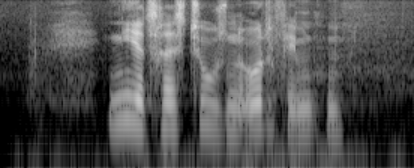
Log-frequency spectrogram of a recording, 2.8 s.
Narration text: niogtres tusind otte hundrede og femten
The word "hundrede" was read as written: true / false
false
